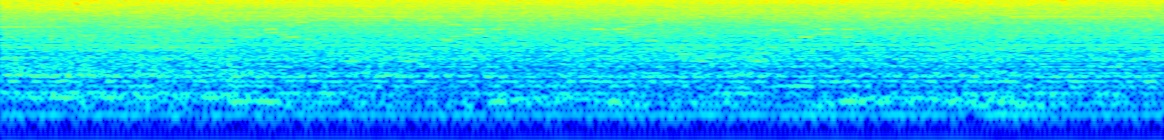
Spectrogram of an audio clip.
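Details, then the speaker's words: Laser cutter firing with no material under the beam and the air-assist compressor disconnected: only an even, steady hiss with no whistle or squeal, all quiet. The whine appears only when cutting material. Normal laser firing, no whine. "все тихо-спокойно никаких отклонений"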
